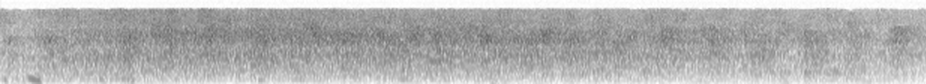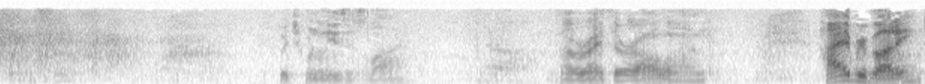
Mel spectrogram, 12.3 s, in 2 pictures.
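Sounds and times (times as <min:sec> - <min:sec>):
audience applause: 0:00.0 - 0:07.1
speech: 0:08.1 - 0:09.0, 0:09.9 - 0:11.0, 0:11.6 - 0:12.3.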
